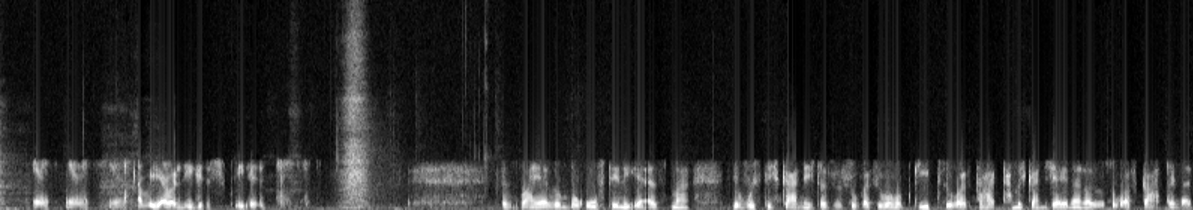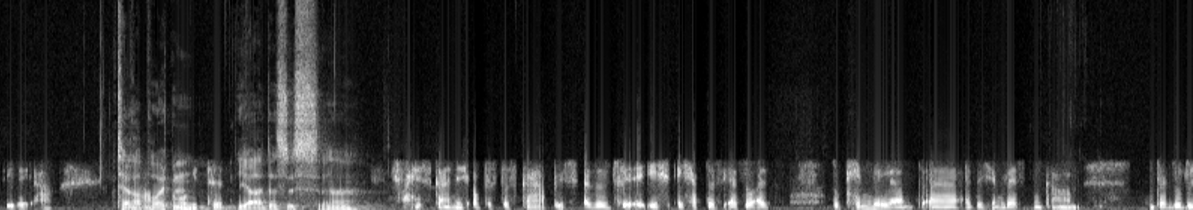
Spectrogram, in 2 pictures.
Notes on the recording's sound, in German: ganz remote am Telefon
